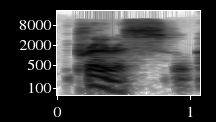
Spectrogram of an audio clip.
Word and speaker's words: preterists: So the first view is the preterists. I believe I'm saying that right. – Yep.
